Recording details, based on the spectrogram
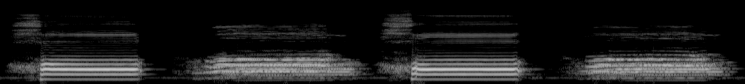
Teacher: حرف خا یہ حلق کے اوپر والے حصے سے ادا ہوتا ہے۔ حلق کا جو اوپر والا حصہ ہے یہاں سے یہ حرف ادا ہوگا اور اس حرف کو پر ادا کریں گے۔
